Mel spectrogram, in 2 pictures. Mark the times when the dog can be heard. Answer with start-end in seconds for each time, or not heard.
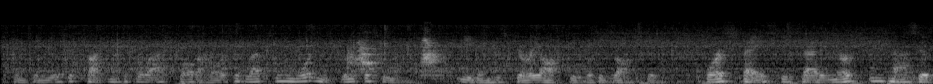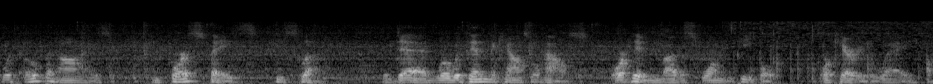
3.5-4.5.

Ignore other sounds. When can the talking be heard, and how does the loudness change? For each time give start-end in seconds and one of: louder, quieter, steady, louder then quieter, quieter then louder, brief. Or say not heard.
0.0-18.6 louder.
